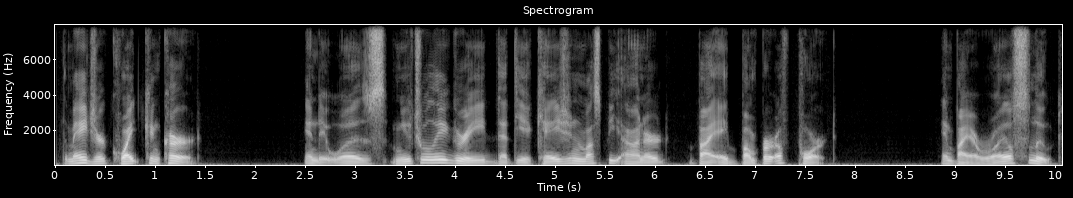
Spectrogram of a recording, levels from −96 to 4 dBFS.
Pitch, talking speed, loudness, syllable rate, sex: 105 Hz, 150 wpm, -18 LUFS, 5.1 syllables/s, male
